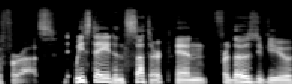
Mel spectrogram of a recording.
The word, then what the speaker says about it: Southwark: We stayed in Satuk and for those of you who have never been there, it's pronounced like s u t h a r k but it's spelled south work.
